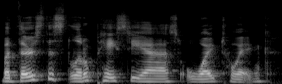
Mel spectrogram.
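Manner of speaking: ordinary talk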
